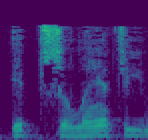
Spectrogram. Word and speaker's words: Ypsilanti: In Ypsilanti, Michigan.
